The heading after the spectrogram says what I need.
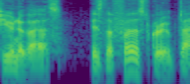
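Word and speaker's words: ONEWE: day the boy group one verse pronounced universe is the first group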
